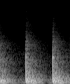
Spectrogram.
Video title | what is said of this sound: 7-8-2020 Problèmes avec propriétaire de logement insalubre depuis 3 ans | si je tape au plafond ça sonne creux dans toutes les pièces parce qu'en fait il ya pas de plancher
